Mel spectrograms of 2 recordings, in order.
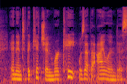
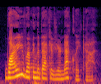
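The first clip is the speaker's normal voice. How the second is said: higher, louder question cutting in; abrupt, raised question; interrupting; 4 semitones higher, 6 dB louder than usual. A narrator's reading. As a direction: break in with urgent concern. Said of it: "Kate interrupted".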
